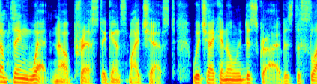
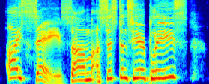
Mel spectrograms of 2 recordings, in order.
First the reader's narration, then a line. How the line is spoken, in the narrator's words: I called out in hopes of being heard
